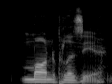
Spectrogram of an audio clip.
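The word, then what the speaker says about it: Montplaisir: I think it's supposed to be M-O-N-T. – M-O-N-T, plaisir? – Mm-hmm. – Okay, Mont-plaisir. – No, you wouldn't pronounce the T, it's French. – Mont-plaisir.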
